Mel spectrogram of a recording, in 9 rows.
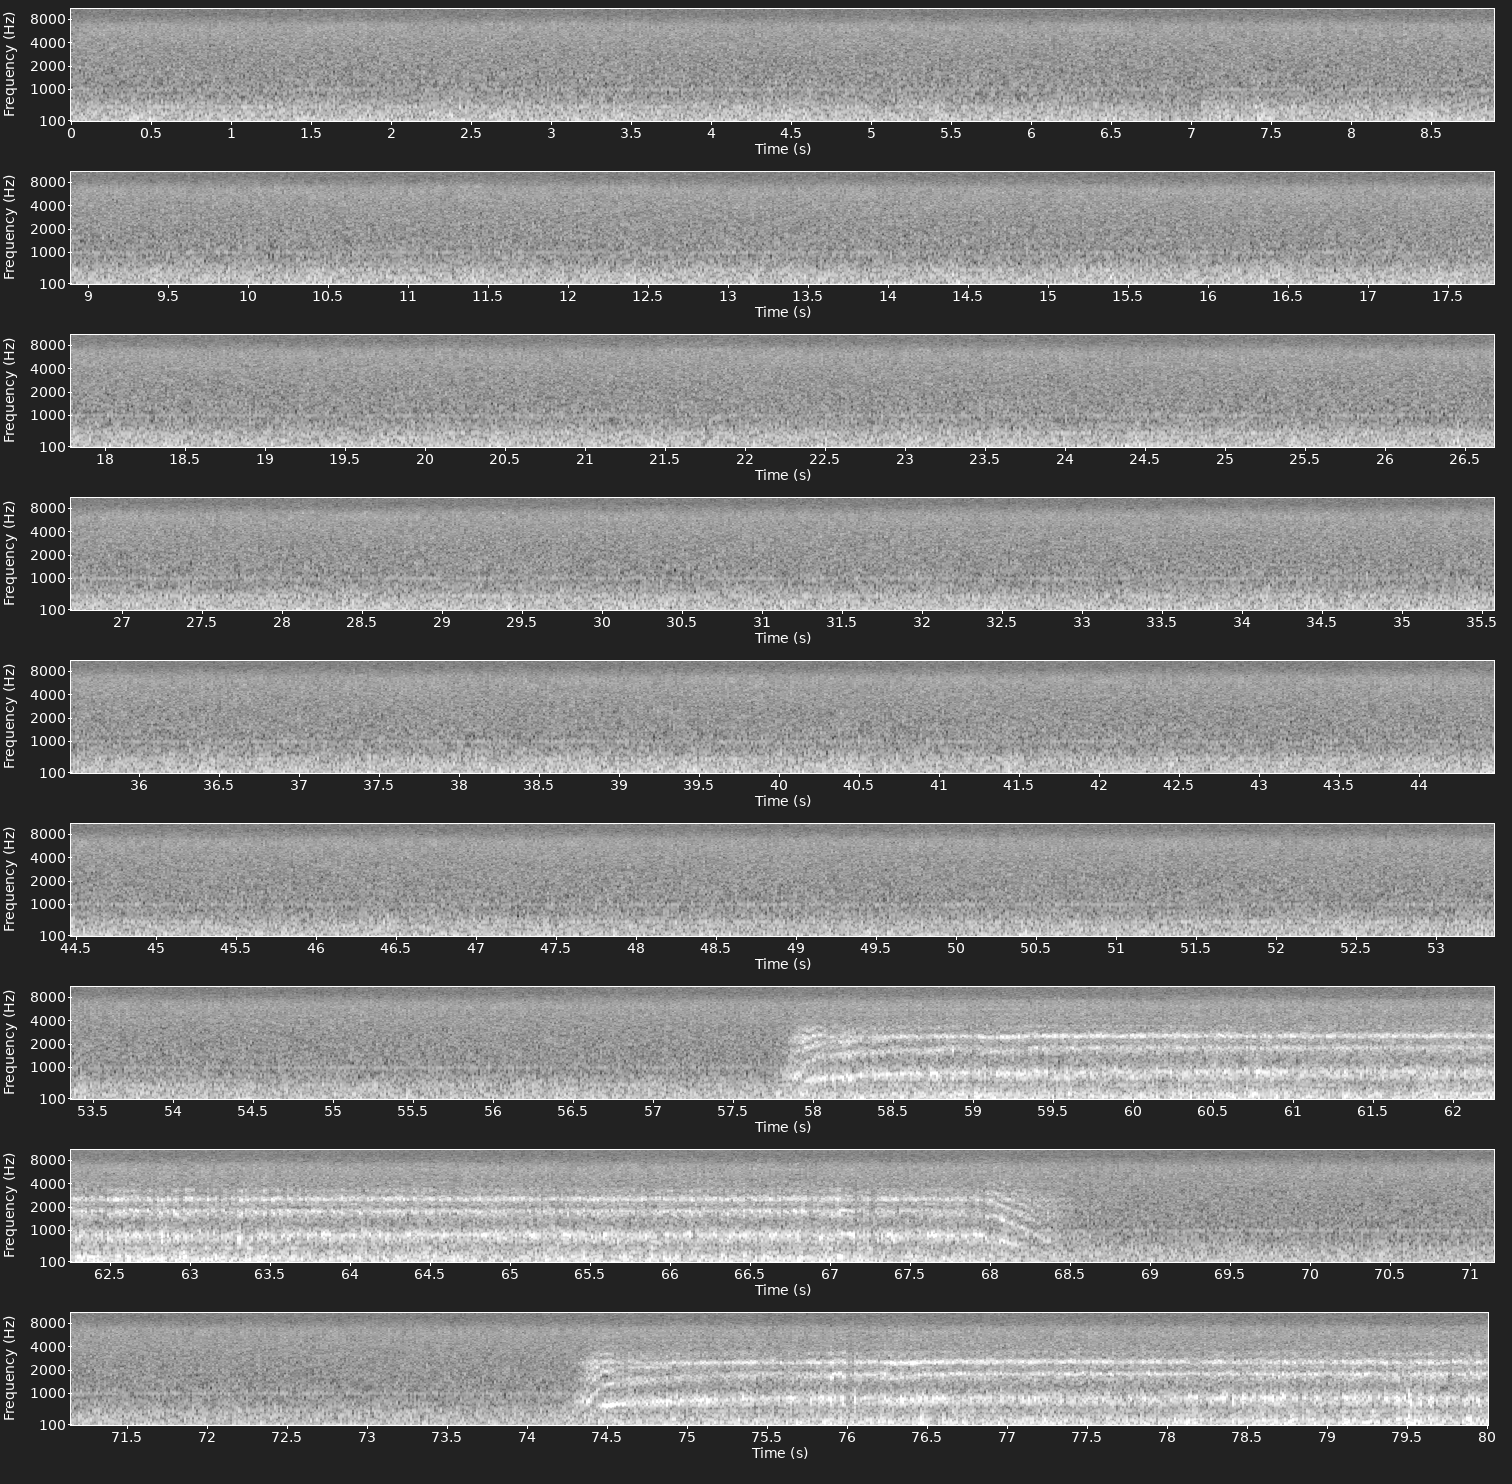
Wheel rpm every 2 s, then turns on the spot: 0, 0, 0, 0, 0, 0, 0, 0, 0, 0, 0, 0, 0, 0, 0, 0, 0, 0, 0, 0, 0, 0, 0, 0, 0, 0, 0, 0, 40, 220, 230, 230, 230, 200, 0, 0, 10, 190, 230, 240.
none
